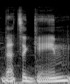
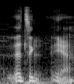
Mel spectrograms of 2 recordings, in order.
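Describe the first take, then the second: First: The voice rises at the end like a question. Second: The voice falls at the end like a statement. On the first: It asks whether something is a game. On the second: It declares that something is a game.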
